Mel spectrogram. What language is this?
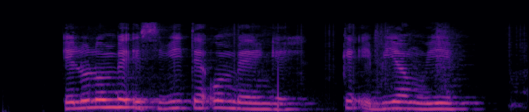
Duala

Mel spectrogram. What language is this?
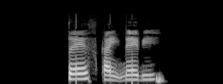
Matsés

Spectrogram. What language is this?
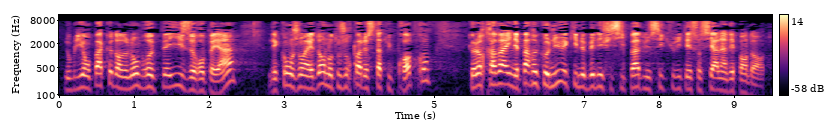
French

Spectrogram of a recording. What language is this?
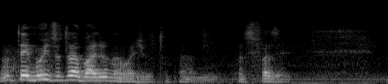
Portuguese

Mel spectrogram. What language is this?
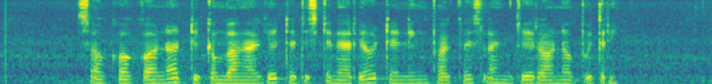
Javanese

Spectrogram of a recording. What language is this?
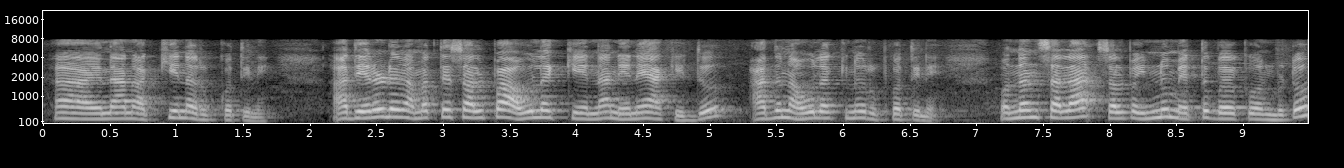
Kannada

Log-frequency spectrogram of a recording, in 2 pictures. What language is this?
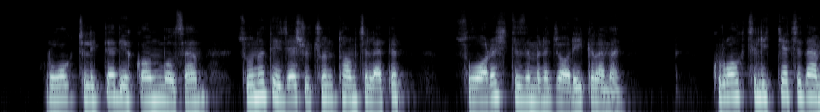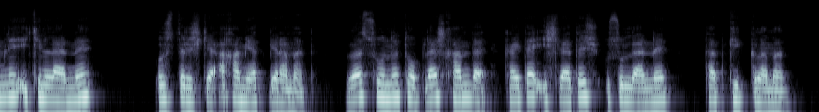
Uzbek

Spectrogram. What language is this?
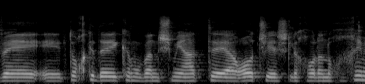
Hebrew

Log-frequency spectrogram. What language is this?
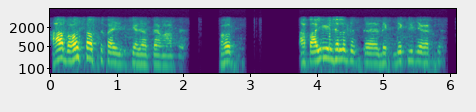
Urdu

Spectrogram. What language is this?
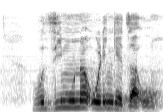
Venda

